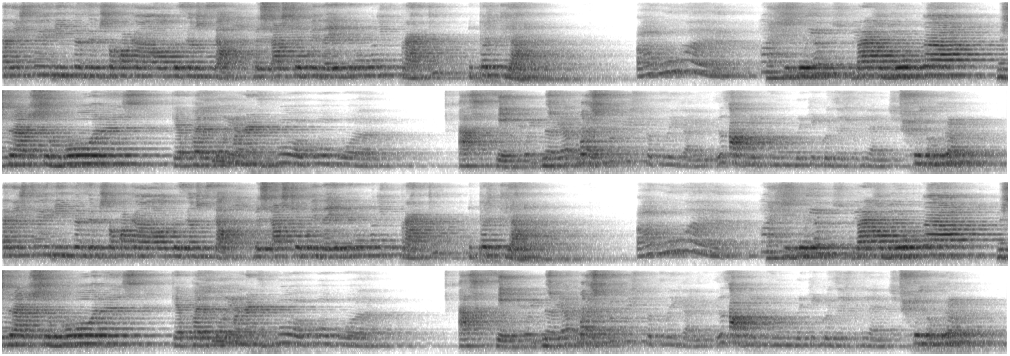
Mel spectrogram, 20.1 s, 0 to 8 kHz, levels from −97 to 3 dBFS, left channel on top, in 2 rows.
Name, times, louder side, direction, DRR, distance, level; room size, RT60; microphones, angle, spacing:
voice 1, 0.0-5.3 7.6-9.7 9.9-11.4 11.8-12.6 14.6-15.6 15.8-16.0 17.3-17.5 19.0-19.6, left 1 dB, 5° right, -6 dB, 1.7 m, -22 dB
voice 2, 6.3-9.5 11.9-13.8 15.3-19.0 19.5-19.8, left 1 dB, 10° left, -3 dB, 0.6 m, -34 dB
10.0 x 6.0 x 3.2 m, 1.4 s
head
